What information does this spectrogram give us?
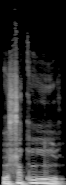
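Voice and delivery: high, desperate shout for help; a boy pinned by a jaguar, screaming for help; cry for help. A narrator's reading. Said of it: "Il entend quelqu'un crier".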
